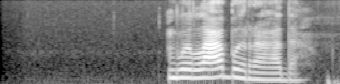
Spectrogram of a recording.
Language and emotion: Russian, positive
